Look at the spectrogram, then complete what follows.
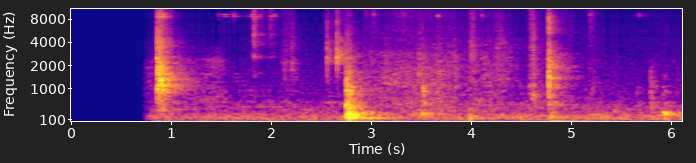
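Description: A plastic toilet cistern being handled and set against a tiled wall: after about a second of dead silence, sharp knocks and clacks, four of them, over a steady background noise.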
